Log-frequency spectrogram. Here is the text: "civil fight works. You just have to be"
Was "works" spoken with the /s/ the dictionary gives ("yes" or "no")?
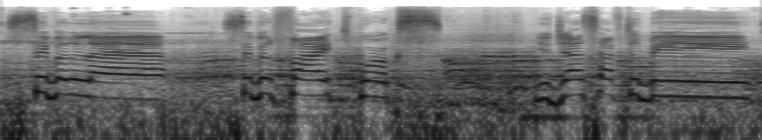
yes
